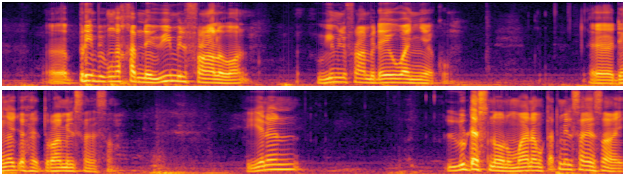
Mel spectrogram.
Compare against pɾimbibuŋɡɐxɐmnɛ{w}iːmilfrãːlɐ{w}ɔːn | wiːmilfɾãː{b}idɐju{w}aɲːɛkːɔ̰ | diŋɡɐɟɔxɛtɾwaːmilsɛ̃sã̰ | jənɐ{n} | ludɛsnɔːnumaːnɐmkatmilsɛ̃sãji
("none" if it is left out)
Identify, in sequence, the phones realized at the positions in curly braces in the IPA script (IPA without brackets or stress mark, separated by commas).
w, w, b, w, n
